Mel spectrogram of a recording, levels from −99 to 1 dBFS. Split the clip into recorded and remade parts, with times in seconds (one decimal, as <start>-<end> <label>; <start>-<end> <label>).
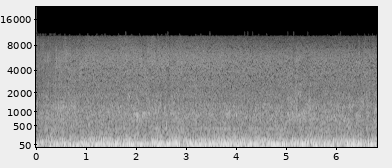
0.0-1.0 remade; 1.0-2.0 recorded; 2.0-2.9 remade; 2.9-5.0 recorded; 5.0-5.5 remade; 5.5-6.2 recorded; 6.2-6.8 remade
